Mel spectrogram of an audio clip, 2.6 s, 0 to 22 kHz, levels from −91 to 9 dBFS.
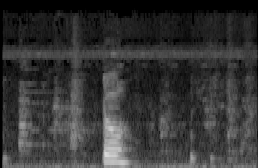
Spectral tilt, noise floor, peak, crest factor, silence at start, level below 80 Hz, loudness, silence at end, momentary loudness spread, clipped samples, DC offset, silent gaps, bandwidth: -8 dB/octave; -44 dBFS; -2 dBFS; 20 dB; 0.2 s; -48 dBFS; -17 LUFS; 0.65 s; 26 LU; under 0.1%; under 0.1%; none; 13.5 kHz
